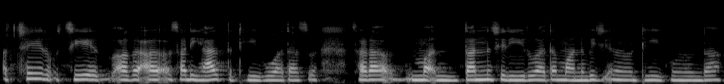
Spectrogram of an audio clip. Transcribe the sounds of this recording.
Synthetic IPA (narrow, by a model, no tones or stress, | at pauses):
ətːʃʰaːiːt͡ʃeəɡəɾəsaːɖiːɦɛːlt̪ʈʰiːkɦoːaːt̪ãːs | saːɽaːmət̪ənʃəɾiːɾɦoːaːt̪ãːmənʋiːt͡ʃʈʰiːkːnd̪aː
